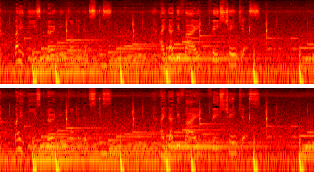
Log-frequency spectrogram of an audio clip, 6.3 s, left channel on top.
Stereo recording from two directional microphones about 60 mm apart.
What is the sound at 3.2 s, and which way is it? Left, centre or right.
Speech, right.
